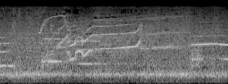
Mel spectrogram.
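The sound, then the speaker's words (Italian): Orca calls from a record: high whistling squeals and gliding tones that sweep up and down, repeated over a steady hiss. “Dischi con le orche a cantarsela.”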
